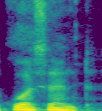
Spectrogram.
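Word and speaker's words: quiescent: ये क्विएसेंट, इसको पढ़ेंगे क्वी फिर फिर सेंट, इसका प्रोनाउंसिएशन ऐसा है क्विएसेंट।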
